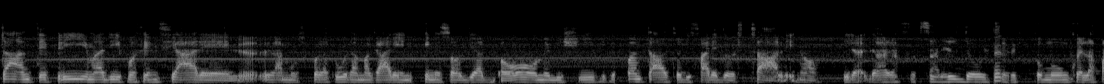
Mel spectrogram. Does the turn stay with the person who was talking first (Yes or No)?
Yes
